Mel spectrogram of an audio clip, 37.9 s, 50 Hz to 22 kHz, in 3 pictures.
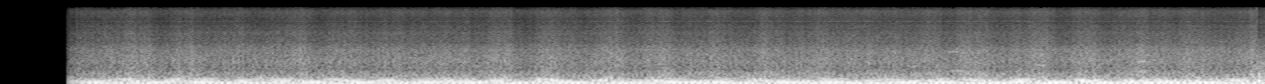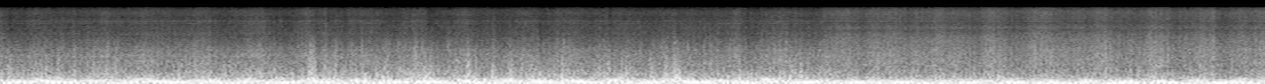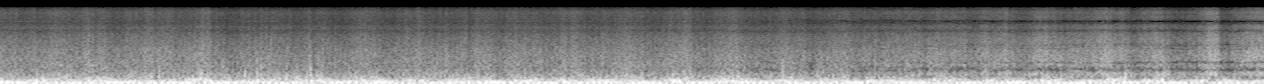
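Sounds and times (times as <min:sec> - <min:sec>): ferry engine drone: 0:00.7 - 0:37.9
rushing water: 0:00.7 - 0:37.9
wind buffeting microphone: 0:00.7 - 0:37.9.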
